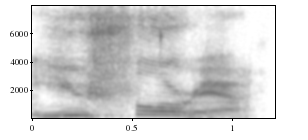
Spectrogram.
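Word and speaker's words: EUFOREA: scanning please there's some very useful information at euphoria and that is spelled e-u-f-o-r-e-a it's the european forum on chronic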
